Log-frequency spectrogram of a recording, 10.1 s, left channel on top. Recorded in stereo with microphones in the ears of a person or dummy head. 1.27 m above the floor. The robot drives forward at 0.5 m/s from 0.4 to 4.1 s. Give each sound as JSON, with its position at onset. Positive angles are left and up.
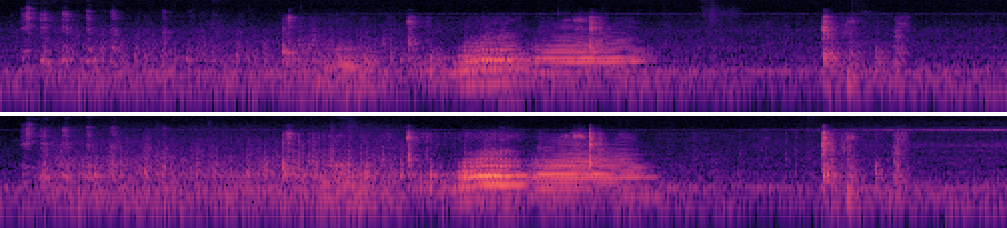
{"t": 0.2, "sound": "a giggle", "side_deg": 0, "distance_m": 2.0}
{"t": 2.8, "sound": "a squeak", "side_deg": -50, "distance_m": 1.7}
